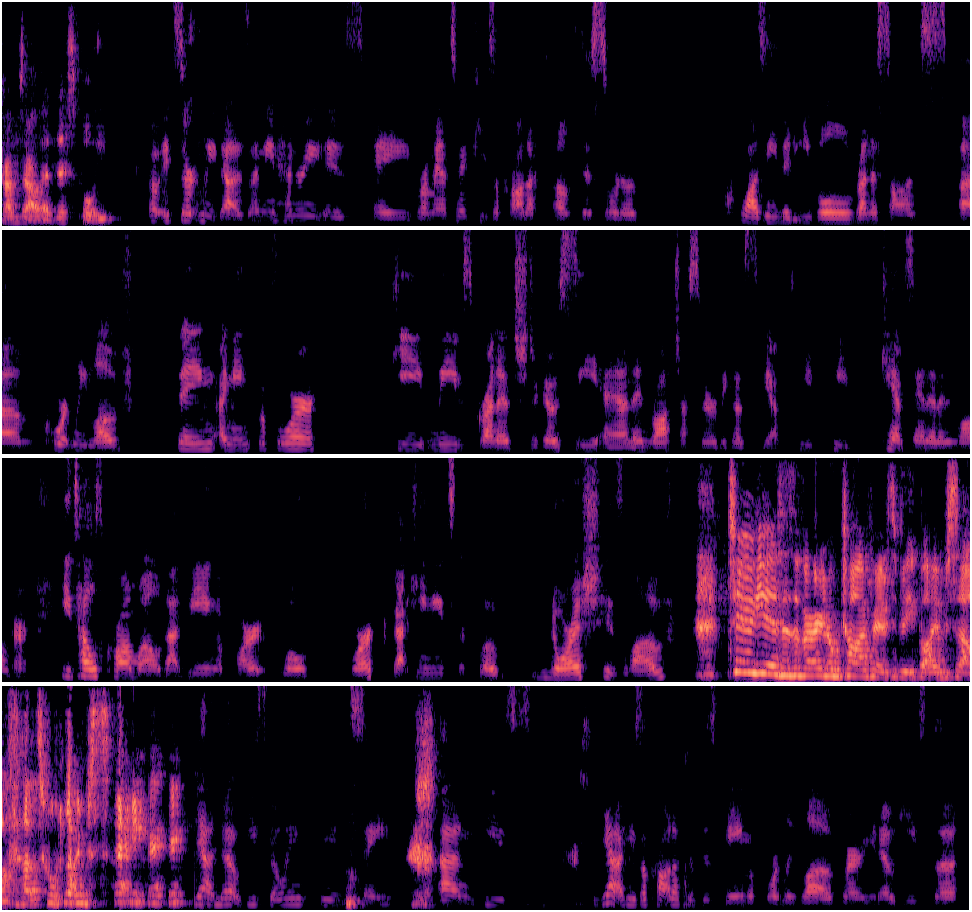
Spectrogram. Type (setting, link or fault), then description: fault, poor sound quality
